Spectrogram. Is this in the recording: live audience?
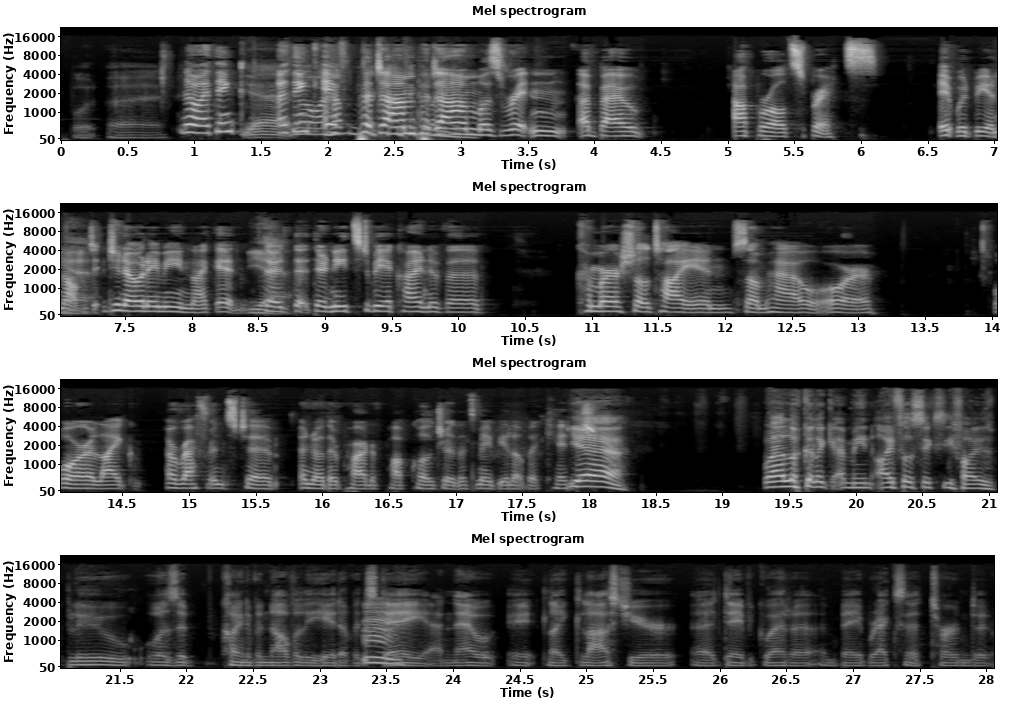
no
